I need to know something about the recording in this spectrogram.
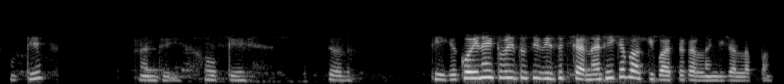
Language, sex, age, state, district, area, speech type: Punjabi, female, 18-30, Punjab, Amritsar, rural, conversation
